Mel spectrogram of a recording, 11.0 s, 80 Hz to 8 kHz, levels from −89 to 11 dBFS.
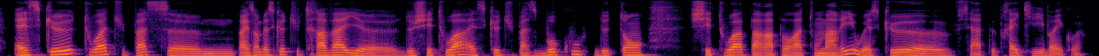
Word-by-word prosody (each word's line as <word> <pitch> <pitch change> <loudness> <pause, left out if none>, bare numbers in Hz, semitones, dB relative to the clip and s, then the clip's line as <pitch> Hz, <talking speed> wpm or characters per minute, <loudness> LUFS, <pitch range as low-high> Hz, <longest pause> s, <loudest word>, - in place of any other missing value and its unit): Est-ce 130 +2 +3
que 165 +8 +5
toi 160 -6 +2
tu 140 -8 -13
passes, 135 +1 -2
hem, 110 -2 -1
par 110 - +1
exemple, 140 +5 0
est-ce 135 - -1
que 155 - 0
tu 155 - -11
travailles, 130 -1 +3
heu, 105 -3 -2
de 115 +3 -3
chez 120 -1 -1
toi? 135 +5 +2
Est-ce 120 +2 -6
que 130 - -3
tu 130 +1 -6
passes 110 -2 -4
beaucoup 145 +7 -1
de 120 - -3
temps 130 +3 -1 0.4
chez 120 - -3
toi 140 +1 +4
par 115 -5 +1
rapport 115 +1 +1
à 110 - +1
ton 115 - -10
mari? 115 - +2
Ou 185 - +2
est-ce 105 -1 -2
que, 135 - -3
heu, 110 -7 +2
c'est - - -9
à 95 - -3
peu 100 - -11
près 110 +2 -2
équilibré 105 -1 -3
quoi? 90 +1 -11
120 Hz, 220 wpm, -24 LUFS, 110-135 Hz, 0.4 s, que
